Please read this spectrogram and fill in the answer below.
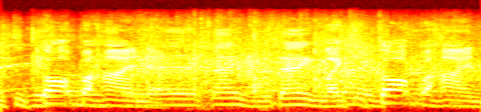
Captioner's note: audience applauding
